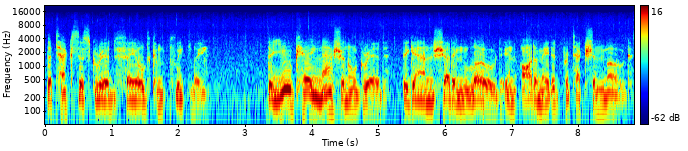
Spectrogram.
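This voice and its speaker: Man acting as grave disaster expert, low voice, measured formal delivery, scripted radio drama, faint hiss. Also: lively intonation, vocal fry, a bit bright, exaggerated voice, rough recording. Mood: grave, clinical. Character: grave male expert briefing on a global disaster.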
